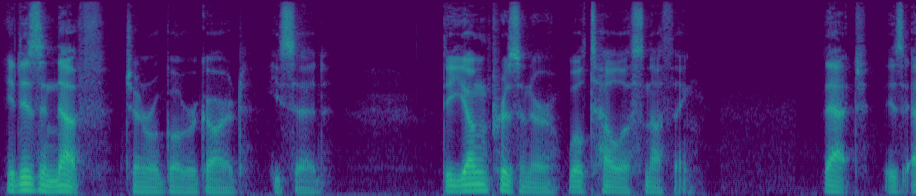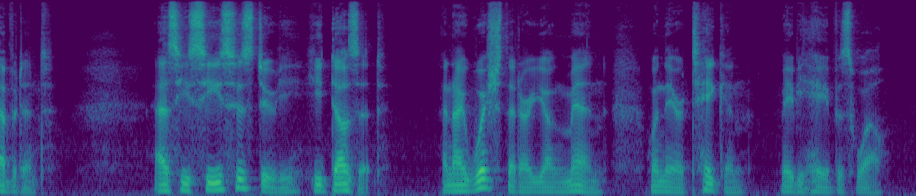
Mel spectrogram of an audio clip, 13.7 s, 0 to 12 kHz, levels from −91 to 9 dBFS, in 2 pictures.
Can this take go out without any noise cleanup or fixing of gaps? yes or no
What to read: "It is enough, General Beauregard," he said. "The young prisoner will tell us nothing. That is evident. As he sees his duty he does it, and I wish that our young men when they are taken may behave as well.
yes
